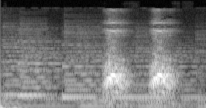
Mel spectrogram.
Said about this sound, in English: One of the chips in the cartridge for Puppy Love Story is dedicated to the dog bark samples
